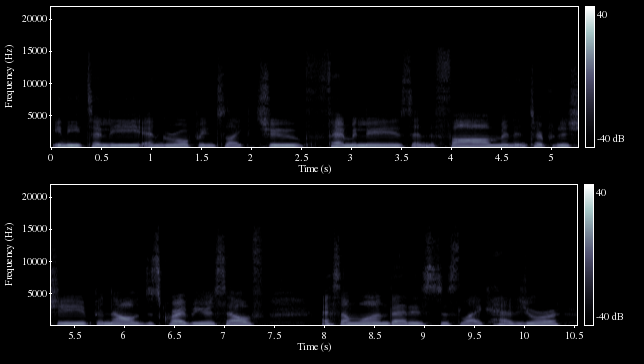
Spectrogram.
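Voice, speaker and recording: A woman hosts a podcast and interviews her guest with effusive enthusiasm. Her voice is smooth and resonant, set a little low. It is recorded dry and close. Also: monotone, measured pace, darkish tone, dry recording. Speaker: podcast host. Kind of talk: interview conversation.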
